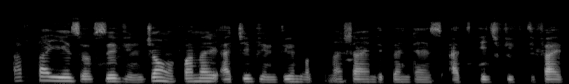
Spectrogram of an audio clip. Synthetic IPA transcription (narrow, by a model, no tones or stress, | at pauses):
aftajizɔvsɛvĩnd͡ʒɔ̃nfaɪnalḭʔat͡ʃivdĩmdĩnɔv̥faɪnãnʃalĩndipɛ̃ndɛ̃nsated͡ʒfiftifaɪv̥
